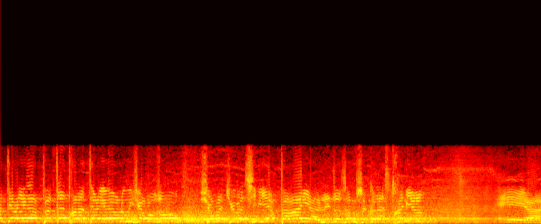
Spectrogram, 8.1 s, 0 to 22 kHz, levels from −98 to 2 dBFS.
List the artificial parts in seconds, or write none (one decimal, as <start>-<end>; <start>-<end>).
6.6-7.6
